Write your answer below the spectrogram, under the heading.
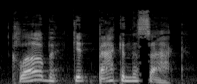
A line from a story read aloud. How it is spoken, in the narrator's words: he cried out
